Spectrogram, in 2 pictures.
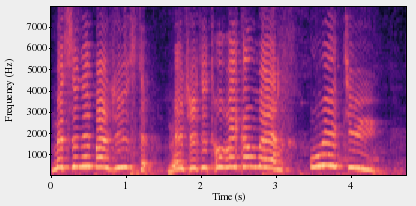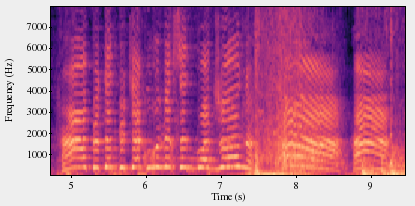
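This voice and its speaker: In a put-on character voice of extremely high pitch, the speaker moves at a fairly slow pace with long, frequent pauses over clear background noise. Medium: fan dub. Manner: playful, chatty, laughing often.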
